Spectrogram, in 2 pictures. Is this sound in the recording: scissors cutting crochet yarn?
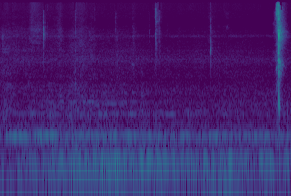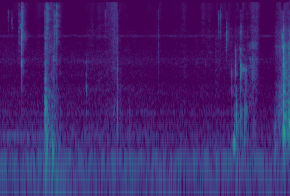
yes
